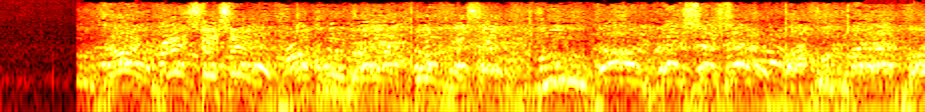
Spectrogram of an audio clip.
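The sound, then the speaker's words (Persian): After a brief near-silent moment, protesters in Qom burst into loud anti-government chanting, many voices shouting slogans together in a steady, insistent rhythm that holds to the end. “این صدای مردم معترض در قم هست که شعارهای ضد حکومتی میدن.”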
